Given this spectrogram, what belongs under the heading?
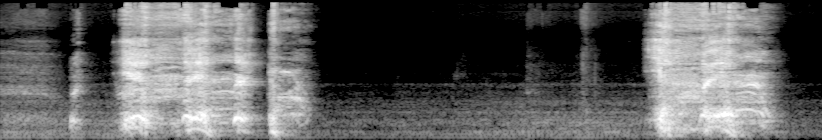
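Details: Burst of three or four harsh, throaty coughs, then a pause and one more rough cough with a throat-clearing quality, followed by spitting; cough.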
